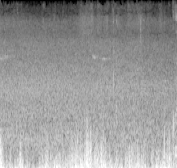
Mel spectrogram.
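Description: Outdoors, a gust of wind buffets the microphone in a steady rushing roar with low rumbling swells, loud and close, with no voices.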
